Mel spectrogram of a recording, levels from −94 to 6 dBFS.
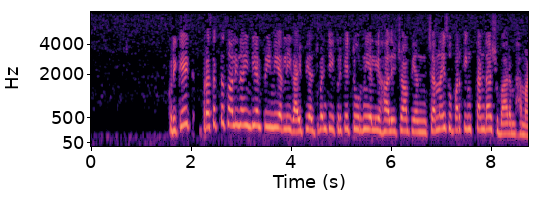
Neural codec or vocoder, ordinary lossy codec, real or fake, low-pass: none; none; real; none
